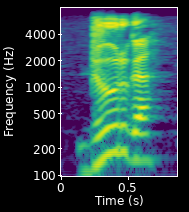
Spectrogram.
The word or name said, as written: duurga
